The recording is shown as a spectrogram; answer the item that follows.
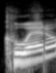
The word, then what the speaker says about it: cuero: Is it cuero or is it suero for leather? Cuero. Yeah, With a cuero. hard C.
